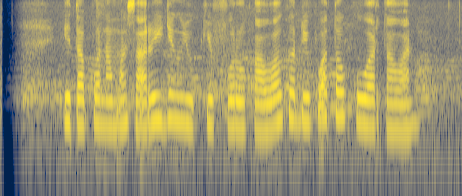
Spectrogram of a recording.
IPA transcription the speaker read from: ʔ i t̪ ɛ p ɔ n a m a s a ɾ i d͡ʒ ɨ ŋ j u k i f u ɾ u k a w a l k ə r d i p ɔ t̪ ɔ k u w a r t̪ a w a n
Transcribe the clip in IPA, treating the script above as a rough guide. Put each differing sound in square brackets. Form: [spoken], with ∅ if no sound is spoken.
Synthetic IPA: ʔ i t̪ [a] p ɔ n a m a s a ɾ i d͡ʒ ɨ ŋ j u k i f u ɾ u k a w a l k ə r d i p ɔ t̪ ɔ k u w a r t̪ a w a n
